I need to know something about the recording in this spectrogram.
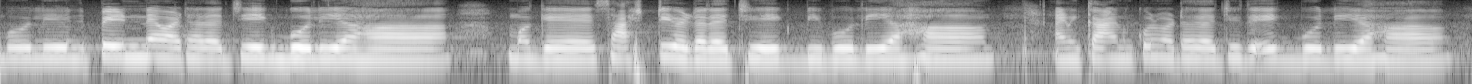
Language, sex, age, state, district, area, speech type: Goan Konkani, female, 18-30, Goa, Pernem, rural, spontaneous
